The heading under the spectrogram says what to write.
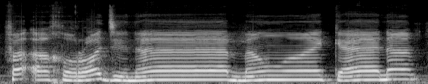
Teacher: इस खौ को हम पुर पढ़ेंगे क्योंकि खौ हरूफ मुस्तालिया में से है। रॉ को हम पुर पढ़ेंगे क्योंकि रॉ के ऊपर ज़बर है, रॉ हरूफ मुस्तालिया में से नहीं है।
